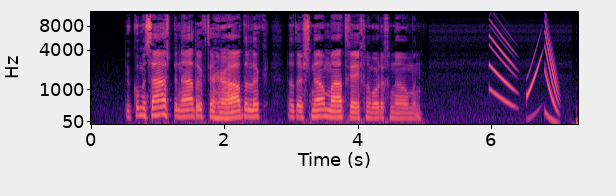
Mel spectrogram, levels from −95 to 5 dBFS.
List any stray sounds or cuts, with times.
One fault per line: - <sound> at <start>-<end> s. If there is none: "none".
- chirp at 6.0-7.0 s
